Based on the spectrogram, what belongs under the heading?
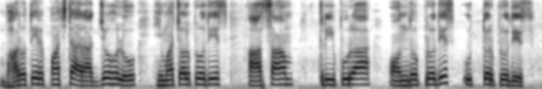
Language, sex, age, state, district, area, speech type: Bengali, male, 30-45, West Bengal, Purba Medinipur, rural, spontaneous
